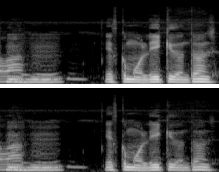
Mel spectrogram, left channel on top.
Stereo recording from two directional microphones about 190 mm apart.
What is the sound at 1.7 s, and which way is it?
Speech, 35° left (ahead or behind).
